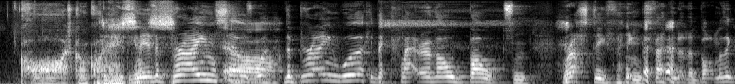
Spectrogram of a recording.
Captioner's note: laughter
